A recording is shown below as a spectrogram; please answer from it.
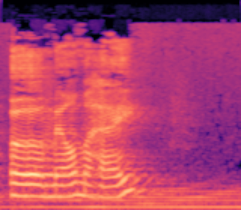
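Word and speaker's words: Uumellmahaye: How else could you pronounce it? It's H-F-U-H-R-U-H-U-R-R, isn't it? Yes. Who are you? Anne Omelmahay?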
